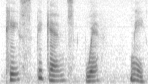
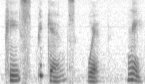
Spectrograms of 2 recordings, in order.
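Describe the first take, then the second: The two takes are said the same way.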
